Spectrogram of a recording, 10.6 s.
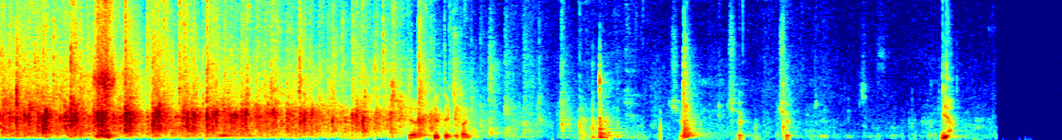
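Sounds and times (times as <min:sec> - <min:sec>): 
audience applause: 0:00.0 - 0:05.4
speech: 0:04.1 - 0:04.9.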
